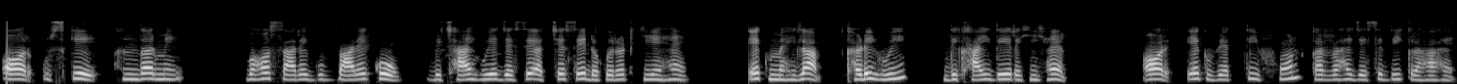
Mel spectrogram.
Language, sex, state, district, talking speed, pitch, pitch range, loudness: Hindi, female, Chhattisgarh, Balrampur, 145 wpm, 235 Hz, 220-250 Hz, -18 LUFS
